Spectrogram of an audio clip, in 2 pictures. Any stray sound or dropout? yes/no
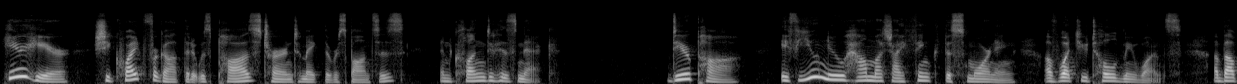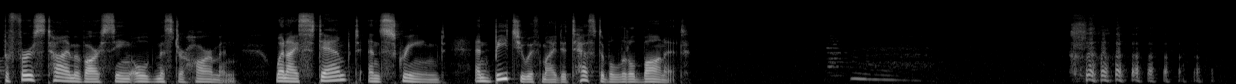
yes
